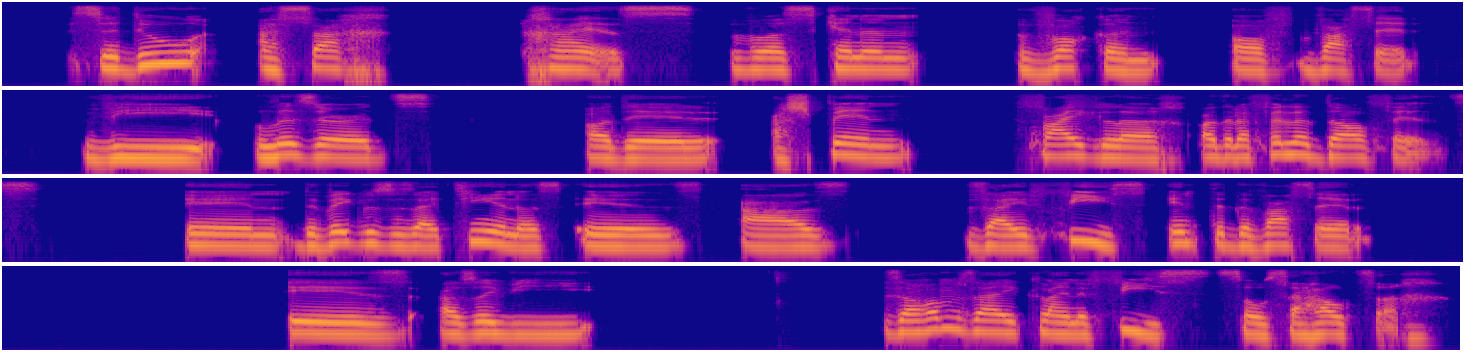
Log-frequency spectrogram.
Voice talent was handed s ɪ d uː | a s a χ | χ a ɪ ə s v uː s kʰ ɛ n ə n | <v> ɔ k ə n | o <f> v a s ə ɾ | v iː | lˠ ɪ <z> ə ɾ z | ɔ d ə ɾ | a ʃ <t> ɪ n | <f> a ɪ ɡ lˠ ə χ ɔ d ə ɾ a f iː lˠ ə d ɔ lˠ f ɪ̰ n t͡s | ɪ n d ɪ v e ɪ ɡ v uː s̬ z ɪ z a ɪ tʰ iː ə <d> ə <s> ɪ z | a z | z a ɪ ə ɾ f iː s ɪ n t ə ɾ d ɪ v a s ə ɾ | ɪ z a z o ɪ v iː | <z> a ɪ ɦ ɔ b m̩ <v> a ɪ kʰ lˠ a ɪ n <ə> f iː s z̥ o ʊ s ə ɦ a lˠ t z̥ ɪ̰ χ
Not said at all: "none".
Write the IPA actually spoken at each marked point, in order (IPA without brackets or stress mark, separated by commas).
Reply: v, f, z, p, f, n, s, z, z, ə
